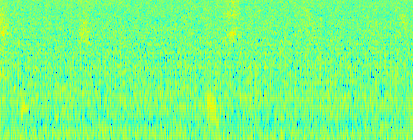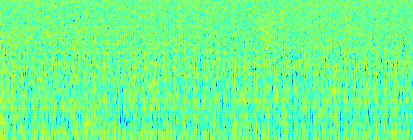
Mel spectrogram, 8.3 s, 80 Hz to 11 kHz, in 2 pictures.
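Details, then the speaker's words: New ASUS-motherboard i5 desktop, speaker output through small mixer to Yamaha HS5 monitors, recorded from mixer output; steady low hum with hiss, unchanged in level, ground loop noise in the audio chain, later fixed with tape. "from the mixer it's going to the yamaha monitors and the noise it's terrible and i can tell you i tried everything to get rid of this noise absolutely everything"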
